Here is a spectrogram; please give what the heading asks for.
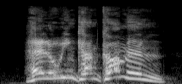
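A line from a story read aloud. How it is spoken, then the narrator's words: Cook calling out. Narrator (German): ruft der Koch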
